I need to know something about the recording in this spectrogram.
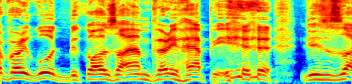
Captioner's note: laughs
